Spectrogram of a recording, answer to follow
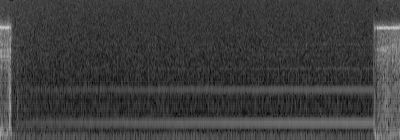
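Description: A steady electrical hum on the crew intercom line: one unchanging note with a faint higher overtone, cut off suddenly when the voice returns near the end.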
